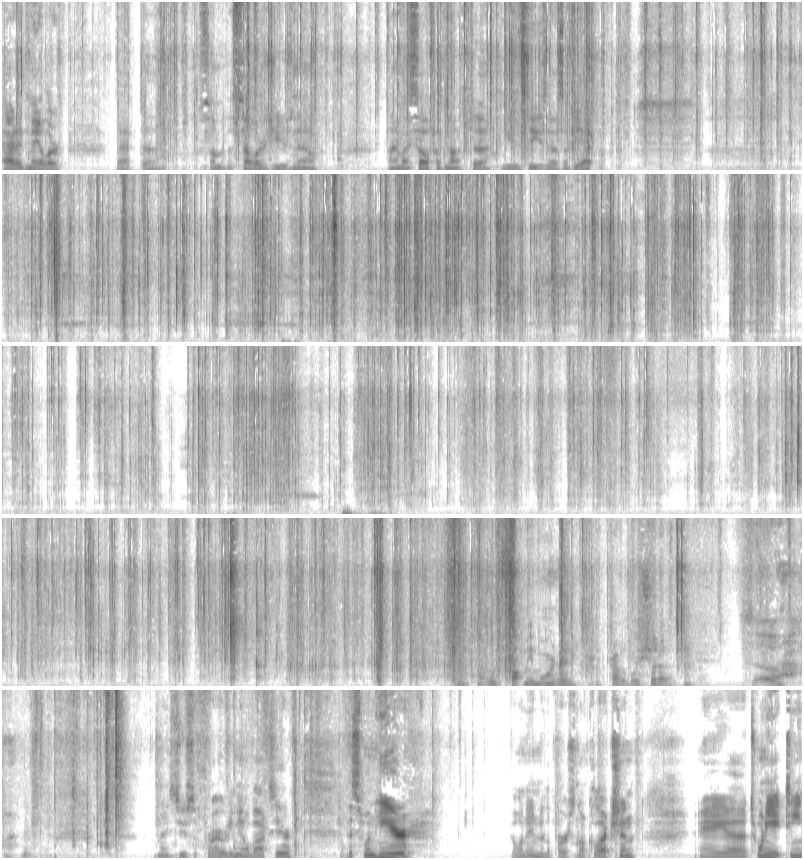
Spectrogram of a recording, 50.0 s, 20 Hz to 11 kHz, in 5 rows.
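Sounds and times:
padded mailer crinkling and tearing: 0.0 - 38.6.

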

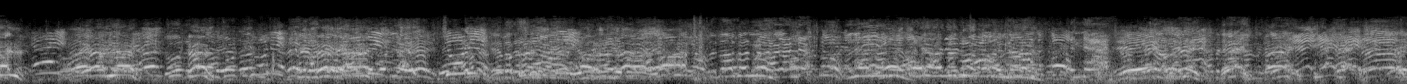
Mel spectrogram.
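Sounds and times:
crowd voices talking over one another: 0.0 - 14.0.

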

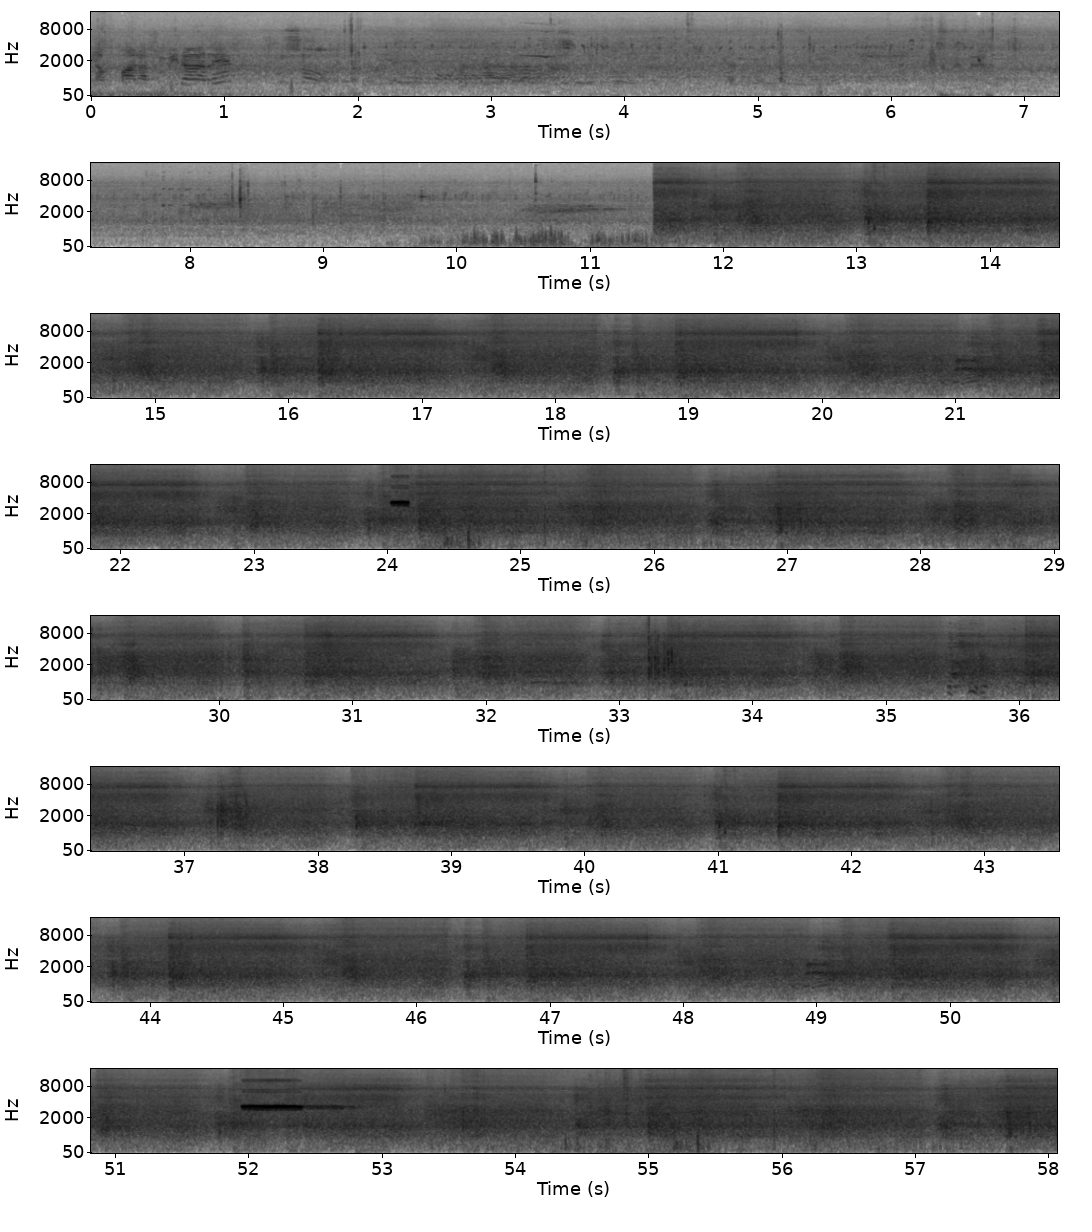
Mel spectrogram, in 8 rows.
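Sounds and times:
surf and water splashing: 0.0 - 58.0
short high-pitched tone: 24.0 - 24.2, 52.0 - 52.8.

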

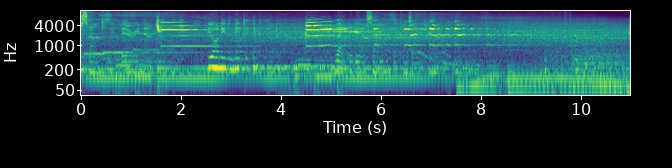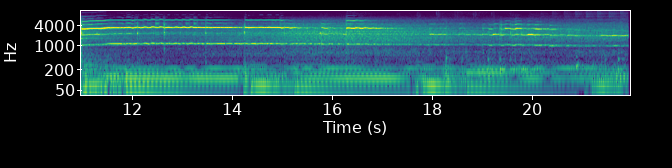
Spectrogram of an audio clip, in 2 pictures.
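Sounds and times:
bass line: 0.0 - 21.9
live rock music: 0.0 - 21.9
high lead guitar note: 3.6 - 20.7.

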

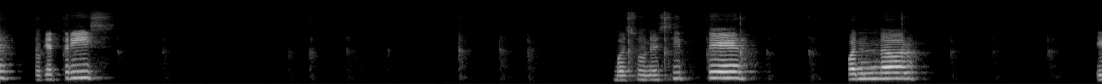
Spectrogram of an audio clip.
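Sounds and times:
chalk tapping on blackboard: 0.0 - 11.0.

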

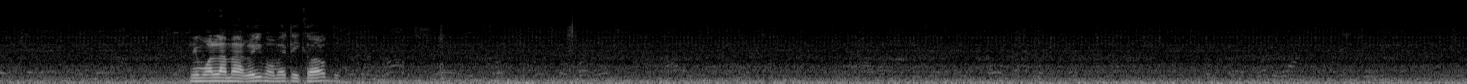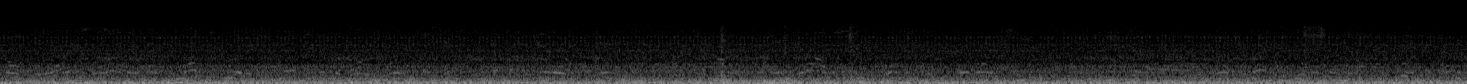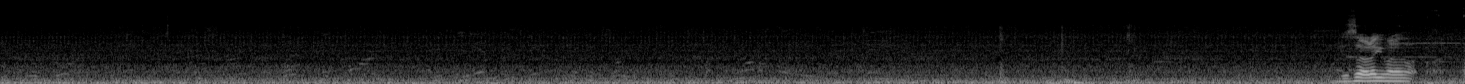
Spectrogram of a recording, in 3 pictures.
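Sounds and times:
faint distant voices: 0.0 - 43.9
low engine rumble: 0.0 - 43.9.

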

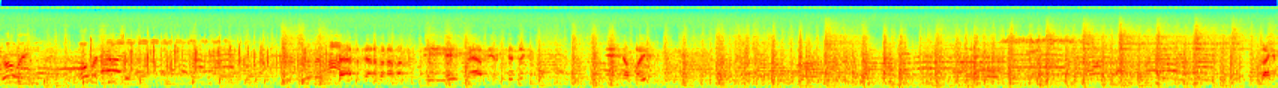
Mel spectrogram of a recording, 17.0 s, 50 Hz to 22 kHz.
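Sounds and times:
band playing horns and drums: 0.0 - 17.0.

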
